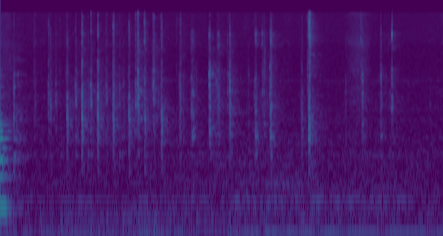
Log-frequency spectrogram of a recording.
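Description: Typing on a computer keyboard: a quick run of key clicks, with one sharper click about three seconds in.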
